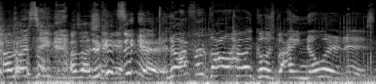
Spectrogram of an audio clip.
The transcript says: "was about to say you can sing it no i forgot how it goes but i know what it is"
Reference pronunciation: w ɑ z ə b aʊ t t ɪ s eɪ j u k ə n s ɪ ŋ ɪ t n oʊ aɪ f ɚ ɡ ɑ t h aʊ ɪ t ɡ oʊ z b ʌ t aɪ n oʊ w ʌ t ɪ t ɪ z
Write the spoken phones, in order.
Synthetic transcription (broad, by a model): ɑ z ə aʊ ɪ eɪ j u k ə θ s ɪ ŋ ɪ t n oʊ aɪ f ɚ ɡ ɑ t h aʊ ɪ t ɡ oʊ z b ʌ t aɪ n oʊ w ʌ t ɪ t ɪ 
